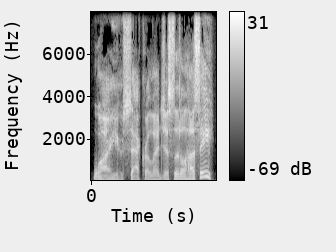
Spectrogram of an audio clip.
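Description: Man playing a gruff, barking barbarian warrior. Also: very animated, measured pace, dry recording, studio quality, full character voice. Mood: scornful. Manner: barking, rumbling, muttering, impatient. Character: gruff, contemptuous, massive barbarian warrior, male. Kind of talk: dramatised audiobook character voice.

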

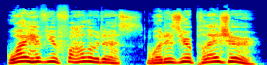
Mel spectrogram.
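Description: A man reading an audiobook, voicing a frightened male high priest who stammers and pleads. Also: lively intonation, moderate pace, no echo, studio quality. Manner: pleading, panicked. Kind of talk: audiobook character voice.

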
